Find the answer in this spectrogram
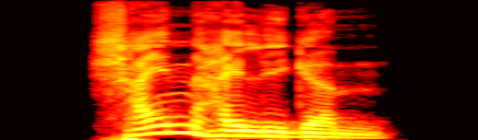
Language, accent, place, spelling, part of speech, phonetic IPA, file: German, Germany, Berlin, scheinheiligem, adjective, [ˈʃaɪ̯nˌhaɪ̯lɪɡəm], De-scheinheiligem.ogg
- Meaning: strong dative masculine/neuter singular of scheinheilig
